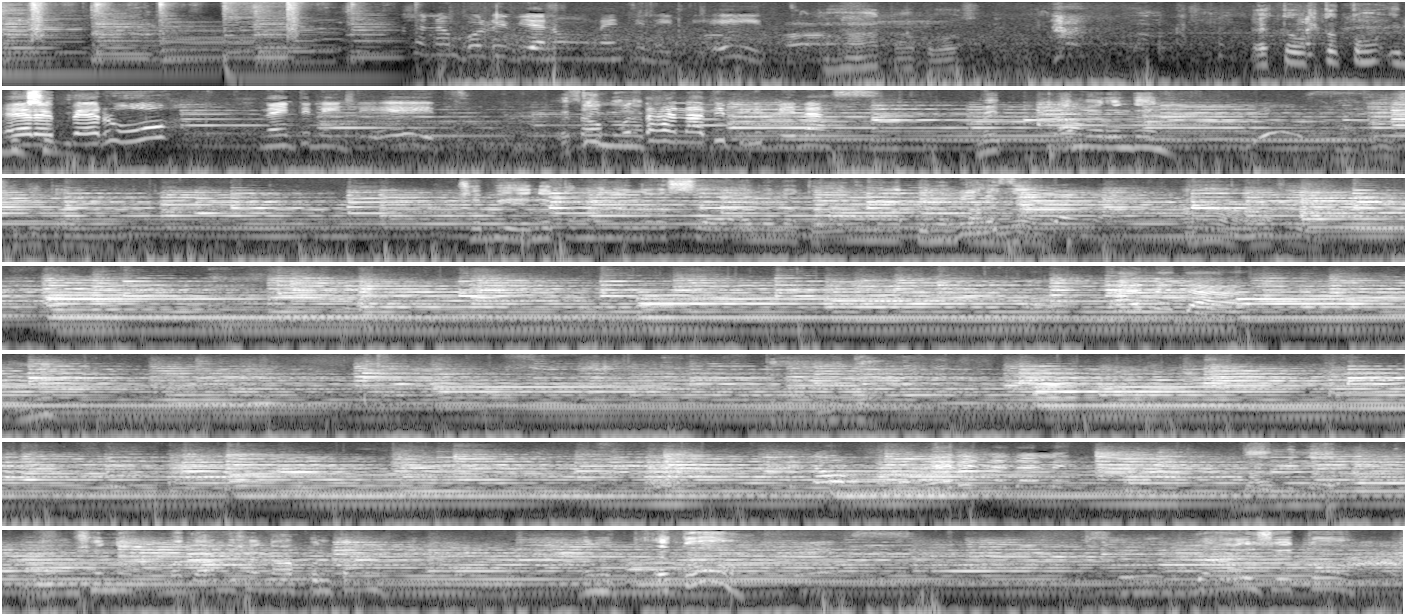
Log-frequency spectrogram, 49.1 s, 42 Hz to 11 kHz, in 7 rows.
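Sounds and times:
church bells ringing: 0:06.2 - 0:49.0.

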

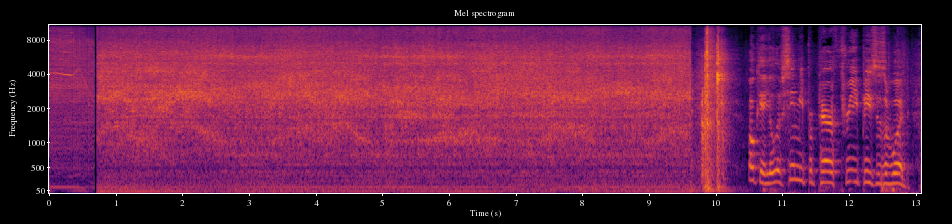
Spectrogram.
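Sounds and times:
belt sander motor hum: 0:00.0 - 0:09.6
wood sanding hiss: 0:00.7 - 0:09.6.

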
